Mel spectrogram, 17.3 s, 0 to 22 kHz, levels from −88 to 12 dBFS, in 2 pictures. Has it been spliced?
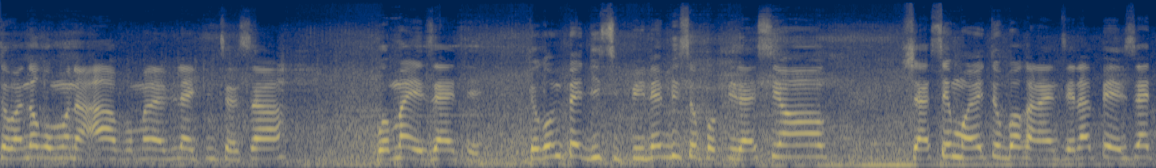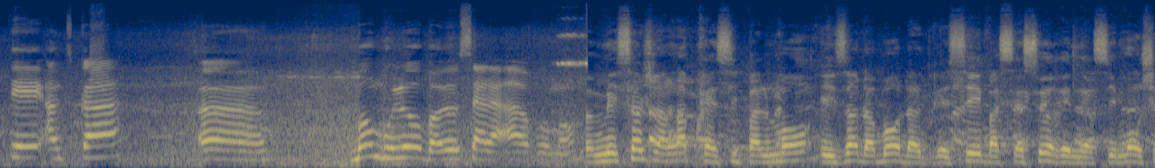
yes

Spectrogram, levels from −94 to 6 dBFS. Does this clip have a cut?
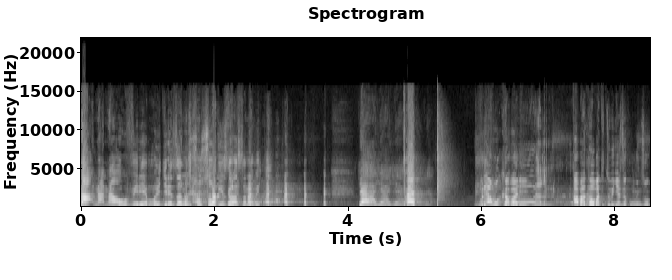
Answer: yes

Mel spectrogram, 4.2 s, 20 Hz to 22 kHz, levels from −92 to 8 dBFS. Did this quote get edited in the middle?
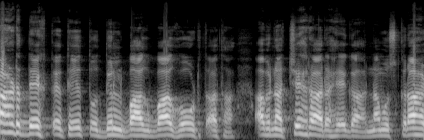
no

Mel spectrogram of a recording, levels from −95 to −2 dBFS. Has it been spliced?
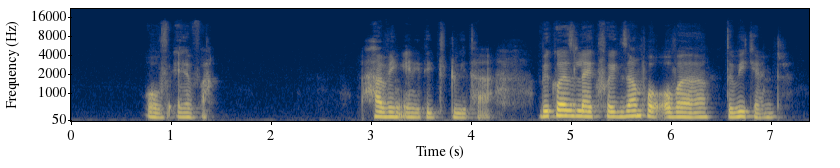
no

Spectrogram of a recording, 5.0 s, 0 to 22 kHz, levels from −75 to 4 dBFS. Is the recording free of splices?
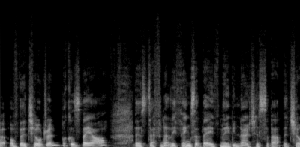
yes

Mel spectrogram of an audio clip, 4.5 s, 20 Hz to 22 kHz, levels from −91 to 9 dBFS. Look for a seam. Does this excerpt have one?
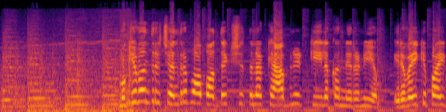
yes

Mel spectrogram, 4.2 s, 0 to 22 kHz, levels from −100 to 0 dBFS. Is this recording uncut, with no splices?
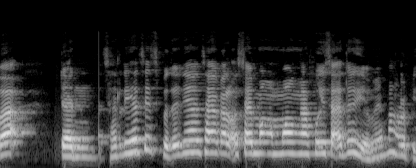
no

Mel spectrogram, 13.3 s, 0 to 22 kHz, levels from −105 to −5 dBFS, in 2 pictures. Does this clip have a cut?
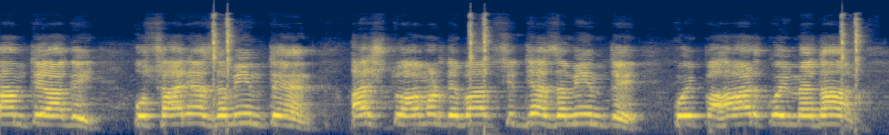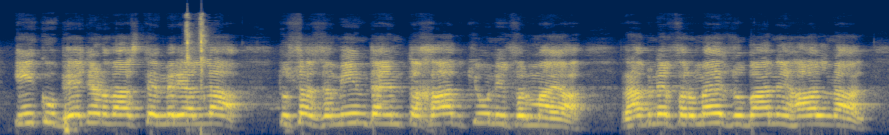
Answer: no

